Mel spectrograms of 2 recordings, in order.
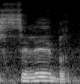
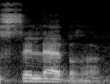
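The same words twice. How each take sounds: First: The vowel before 'bre' is closed, jaw high. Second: The vowel before 'bre' is open, jaw lowered. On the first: The speaker calls it wrong. "you wouldn't say je préfère or je célèbre" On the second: The speaker calls it right. "You drop your jaw, you say uh, on célèbre"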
